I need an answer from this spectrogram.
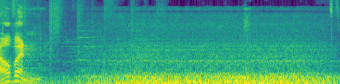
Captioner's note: aeroplane engine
